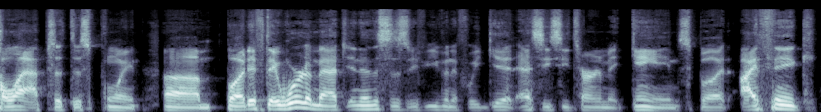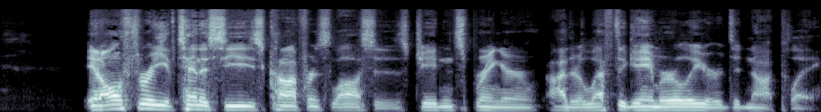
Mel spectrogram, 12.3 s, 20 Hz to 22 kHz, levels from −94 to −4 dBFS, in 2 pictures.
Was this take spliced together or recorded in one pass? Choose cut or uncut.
cut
